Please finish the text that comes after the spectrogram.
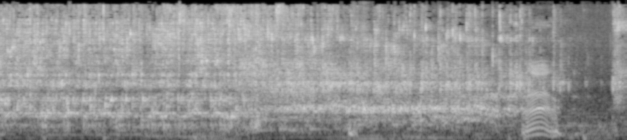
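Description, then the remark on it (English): A loud, wet spraying dick fart hisses steadily for several seconds, then breaks into a brief bubbling, gurgling sputter near the end before trailing off. “Whoa, that was like a dick fart spray that turned into a bubbling fart. Spray, bubble, a bubbling, gurgling fart.”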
